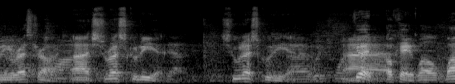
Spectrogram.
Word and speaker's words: Churrascaria: Okay, second mystery, how do you pronounce the name of your restaurant? Churrascaria.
